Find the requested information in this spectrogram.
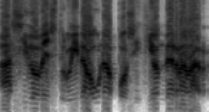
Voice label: radar down, Spanish; Battle Engine Aquila; XBOX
